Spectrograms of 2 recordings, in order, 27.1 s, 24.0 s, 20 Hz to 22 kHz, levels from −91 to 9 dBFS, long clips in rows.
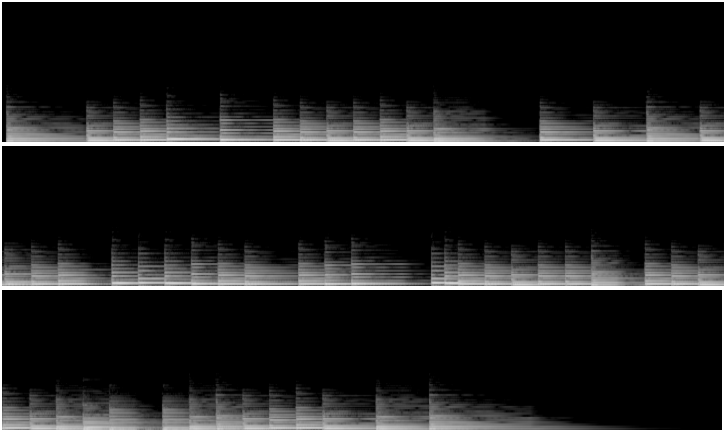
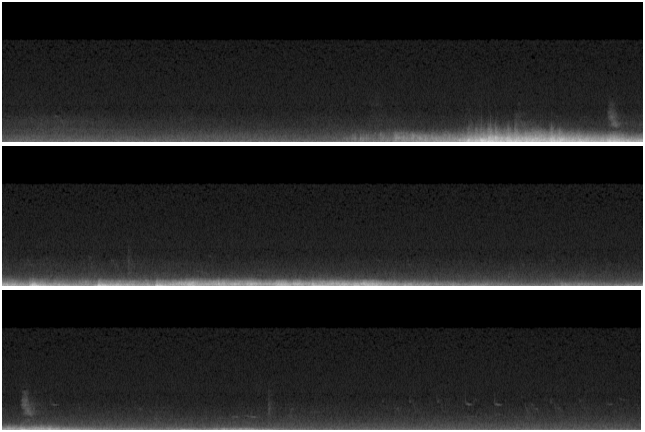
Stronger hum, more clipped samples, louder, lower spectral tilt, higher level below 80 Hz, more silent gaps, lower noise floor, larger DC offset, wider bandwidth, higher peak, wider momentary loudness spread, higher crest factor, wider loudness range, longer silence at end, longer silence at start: neither; neither; first, -16 LUFS vs -22 LUFS; second, -8 dB/octave vs -10.5 dB/octave; second, -54 dBFS vs -32 dBFS; neither; first, under -90 dBFS vs -49 dBFS; neither; second, 5.6 kHz vs 9 kHz; about the same, -2 dBFS vs 0 dBFS; second, 11 LU vs 27 LU; second, 14 dB vs 24 dB; second, 5 LU vs 22 LU; first, 2.55 s vs 0.3 s; about the same, 0.05 s vs 0.1 s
